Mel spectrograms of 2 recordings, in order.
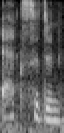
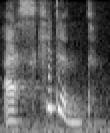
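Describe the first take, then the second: First: The second C is said as an S sound. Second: The second C is said as a K sound. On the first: The speaker calls it right. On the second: The speaker calls it wrong.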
